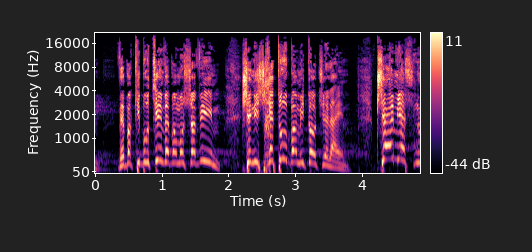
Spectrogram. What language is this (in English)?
Hebrew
